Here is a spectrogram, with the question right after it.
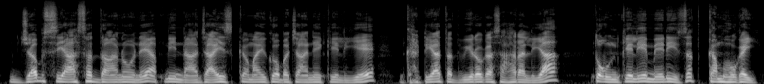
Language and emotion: Urdu, disgusted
